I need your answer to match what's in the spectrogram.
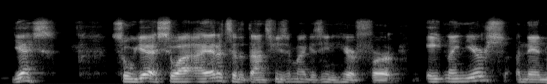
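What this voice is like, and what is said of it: Irish accent with Scottish twang. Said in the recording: “your voice is so Scottish ... my accent is very muddled ... my accent sounds more Scottish than Irish these days ... it's an interesting twang though to your voice ... I can hear the Irish”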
